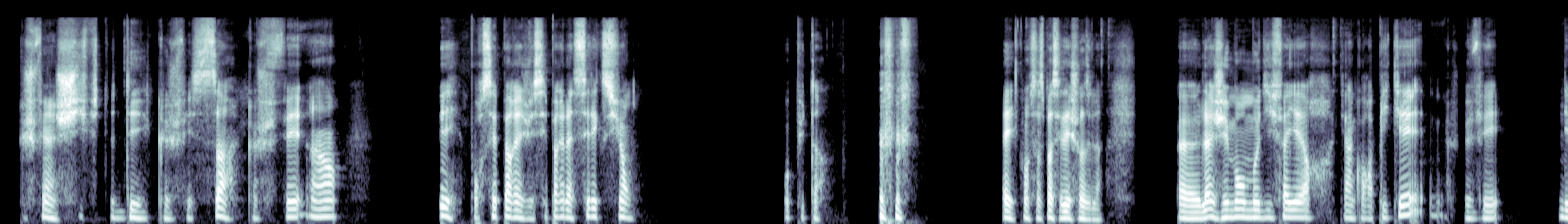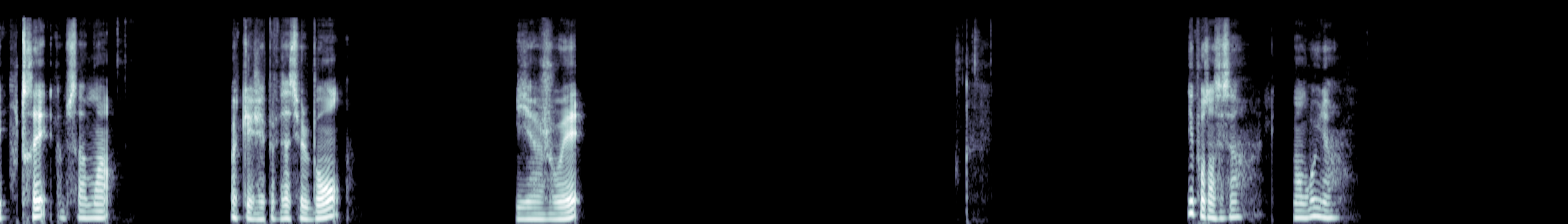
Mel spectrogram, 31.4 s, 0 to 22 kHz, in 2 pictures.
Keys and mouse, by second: 0.6 shift+d, 3.9 p, 8.2 middle click, 10.8 click, 13.2 click, 15.2 click, 16.7 click, 18.2 ctrl+z, 18.6 ctrl+z, 19.3 ctrl+z, 19.9 ctrl+z, 22.9 ctrl+y, 24.0 ctrl+shift+z, 29.1 click, 30.7 click.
